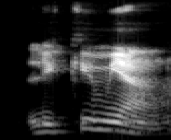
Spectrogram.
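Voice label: "leukemia", Malay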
